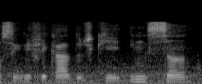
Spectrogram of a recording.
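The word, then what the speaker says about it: إنسان: Homem árabe significa insan. É o nome que a gente utiliza, né? Pronúncia essa assim, insã.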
